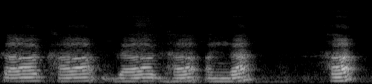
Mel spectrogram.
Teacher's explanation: ये कंठ से बोले जाते हैं, इसलिए इसे हम कंठ वर्ण कहते हैं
